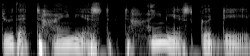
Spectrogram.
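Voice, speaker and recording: On a very clean recording with a silent background, a man speaks in a dark, mellow tone with vocal fry. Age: 70s. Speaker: author and former psychologist. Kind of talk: podcast interview. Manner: animated.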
